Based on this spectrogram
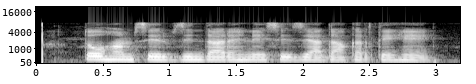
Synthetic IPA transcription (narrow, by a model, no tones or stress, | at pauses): t̪oːɦɐmsɪɾfzɪ̃nd̪aɾɛɦnesezjaːd̪akɐɾt̪eɦɛ̃ː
